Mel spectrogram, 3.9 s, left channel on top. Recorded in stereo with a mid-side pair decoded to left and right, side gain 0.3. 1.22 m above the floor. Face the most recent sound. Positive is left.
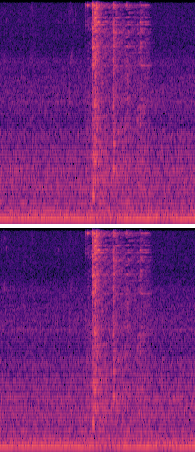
turn(degrees=25)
